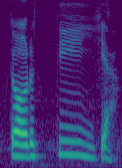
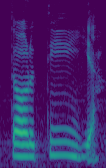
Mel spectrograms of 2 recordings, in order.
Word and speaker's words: tortilla: L 하나짜리만 리을 발음되고 L 두 개짜리는 tortilla, tortilla, llama, llama.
